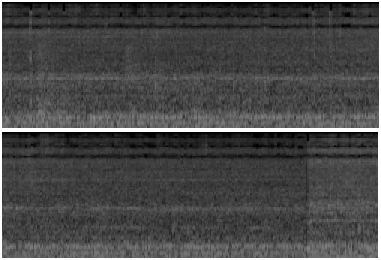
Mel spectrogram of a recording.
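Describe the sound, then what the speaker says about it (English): An electric mixer on slow speed beating cheesecake batter, a steady even motor hum with a soft whirring texture, continuous and unchanging, no talk. "start mixing in slow speed"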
